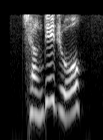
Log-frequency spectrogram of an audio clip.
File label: grab, girl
